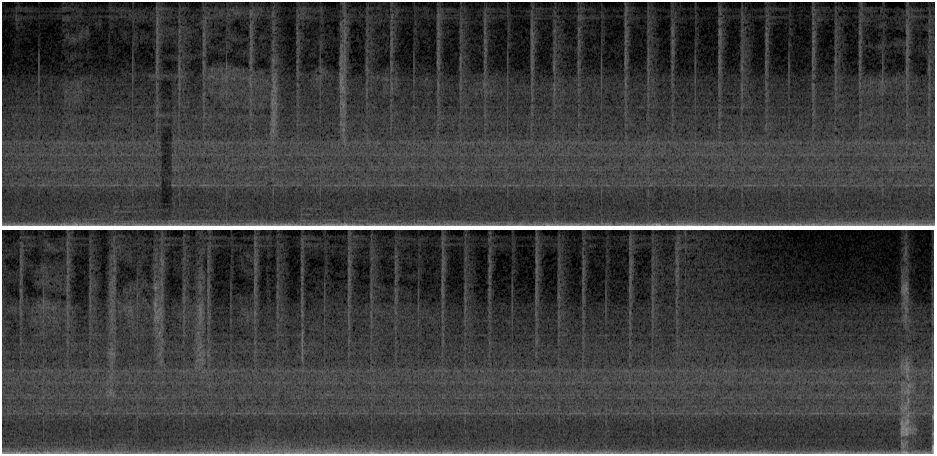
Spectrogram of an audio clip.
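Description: A game aircraft's engine drones steadily while the plane taxis in Kerbal Space Program, a constant low hum with faint periodic ticking that runs unbroken throughout.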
